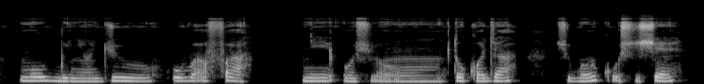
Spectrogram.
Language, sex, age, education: Yoruba, male, 15-29, tertiary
